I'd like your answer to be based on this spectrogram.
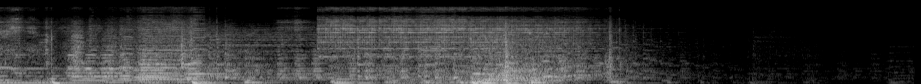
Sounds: vehicle, music

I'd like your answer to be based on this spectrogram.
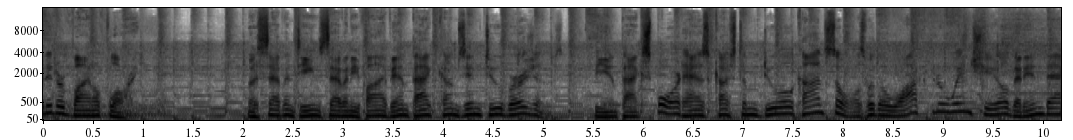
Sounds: music, speech

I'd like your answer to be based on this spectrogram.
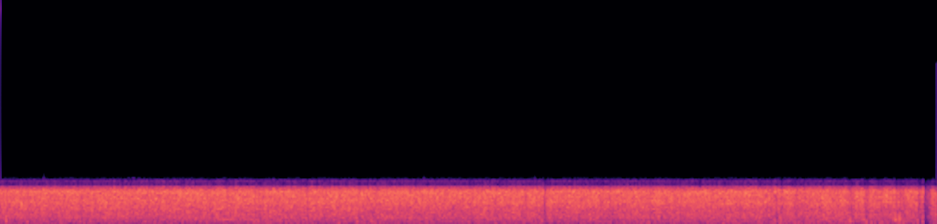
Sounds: speech

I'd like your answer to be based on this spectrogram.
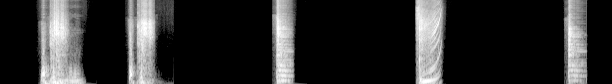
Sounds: sound effect

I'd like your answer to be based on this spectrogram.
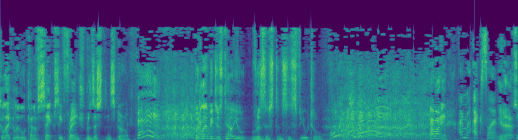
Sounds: speech

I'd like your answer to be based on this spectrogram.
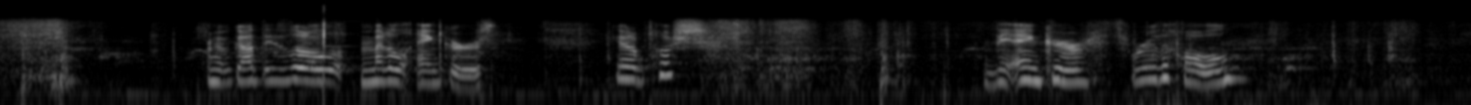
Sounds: speech

